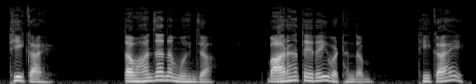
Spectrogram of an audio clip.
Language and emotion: Sindhi, neutral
